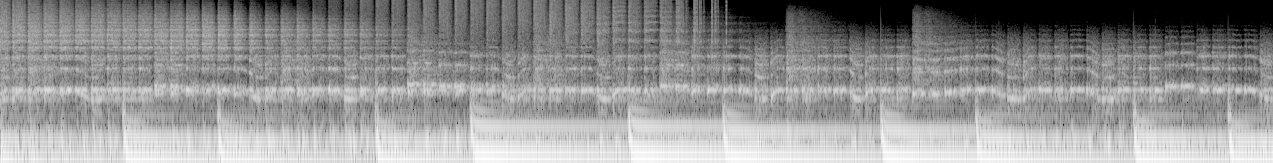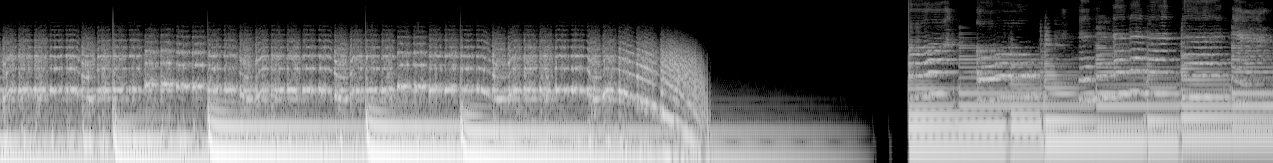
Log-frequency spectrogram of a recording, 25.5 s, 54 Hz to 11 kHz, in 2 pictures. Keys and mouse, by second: 9.2 right click, 9.3 right click, 9.4 right click, 14.5 right click, 24.4 right click.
